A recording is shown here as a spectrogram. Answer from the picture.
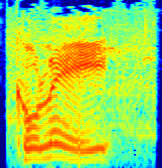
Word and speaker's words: Colay: Cooley, la pronuncia corretta, 101.7 al peso, invece Tyson è arrivato a 98 kg e mezzo.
